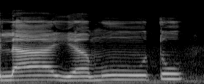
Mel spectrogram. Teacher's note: لا، یا کے اوپر حرکت ہے، جلدی پڑھیں گے، لا یا۔ اور واو ساکن سے پہلے پیش ہے، واو مدہ، اسے کھینچیں گے ایک الف کے برابر۔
